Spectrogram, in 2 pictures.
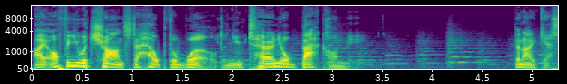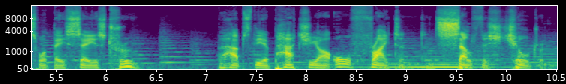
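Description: A man playing a solemn, persuasive middle-aged professor and mentor in an audio drama, speaking in measured, formal phrases. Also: deep voice, lively intonation, a bit bright, soft background music.

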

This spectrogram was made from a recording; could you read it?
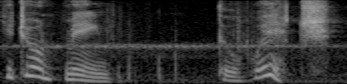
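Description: An actress playing a guarded, sharp-tongued young sorceress with a dry, deliberate manner in a fantasy game. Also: female voice, mid-range voice, sing-song, a little hiss or hum. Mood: wary. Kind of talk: dramatic fantasy video game acting.

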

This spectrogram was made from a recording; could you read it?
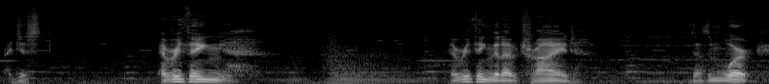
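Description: Man doing a gruff coach turning into a monster, halting speech, soft music underneath. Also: deep voice. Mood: hungry, troubled. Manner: halting, hesitant, repeating himself. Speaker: audio drama voice actor. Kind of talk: audio roleplay monologue.

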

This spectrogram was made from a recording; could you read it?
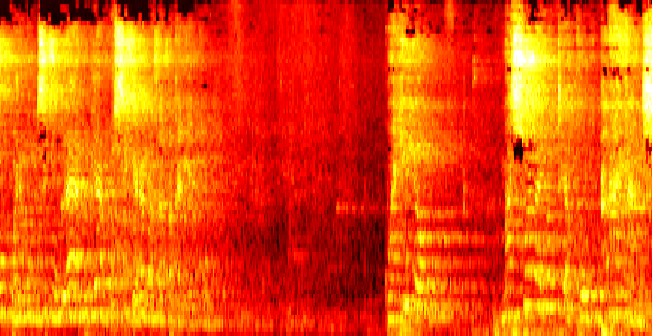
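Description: A middle-aged woman with a Tanzanian accent, giving an animated public lecture on a handheld mic. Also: fairly high pitch. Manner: animated, gestures while walking the stage. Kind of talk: public lecture mixing Swahili and English. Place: large hall with stage. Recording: echoey hall recorded from far off.

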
